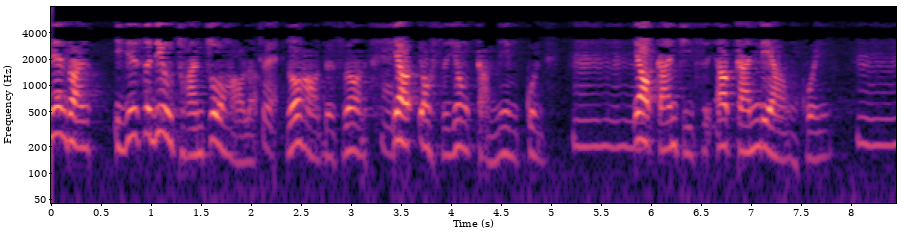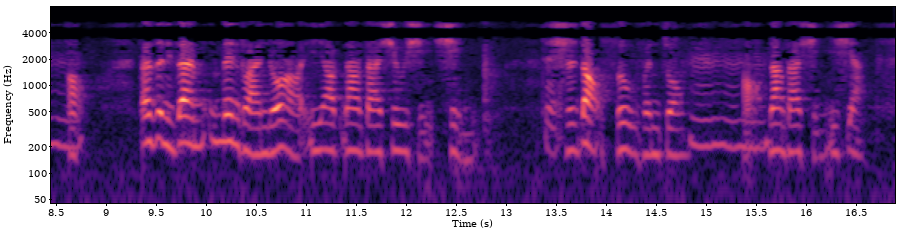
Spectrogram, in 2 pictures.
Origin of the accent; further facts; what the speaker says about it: Taiwan; 我们台湾人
